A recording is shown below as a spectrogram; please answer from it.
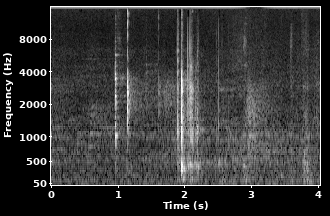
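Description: Pool shot: two sharp clicks in quick succession about a second in, as the cue tip strikes the cue ball and the cue ball hits an object ball. A louder knock follows about two seconds in, then softer knocks of balls on the table.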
